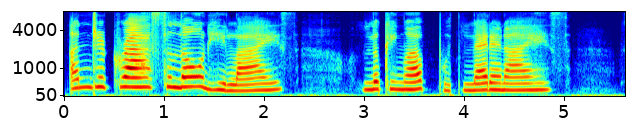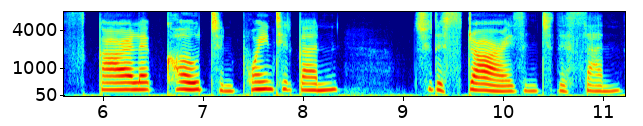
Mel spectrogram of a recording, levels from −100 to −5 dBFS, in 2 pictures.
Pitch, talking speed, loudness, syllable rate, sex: 245 Hz, 120 wpm, -18 LUFS, 3.3 syllables/s, female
